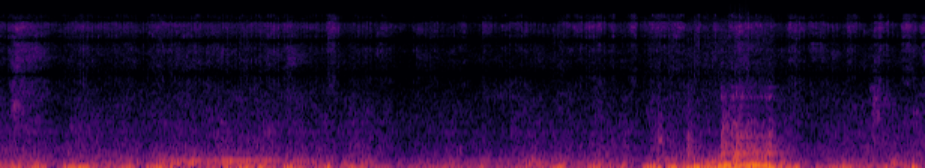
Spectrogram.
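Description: Low, steady rumbling room noise, with a short heavier low thump about five seconds in.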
